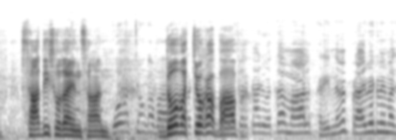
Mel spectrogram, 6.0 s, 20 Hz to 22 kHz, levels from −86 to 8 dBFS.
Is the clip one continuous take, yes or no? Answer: yes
